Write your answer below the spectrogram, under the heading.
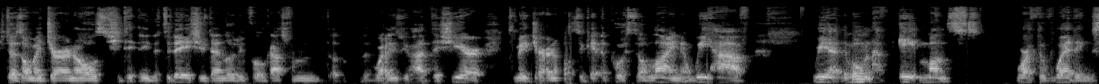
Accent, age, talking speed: British, 20-39, 220 wpm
